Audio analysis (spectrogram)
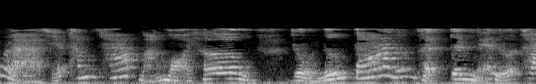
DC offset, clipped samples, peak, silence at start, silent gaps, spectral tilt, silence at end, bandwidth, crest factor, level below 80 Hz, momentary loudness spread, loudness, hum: under 0.1%; under 0.1%; -2 dBFS; 0 s; none; -5.5 dB/octave; 0 s; 5.4 kHz; 16 dB; -30 dBFS; 7 LU; -18 LUFS; none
